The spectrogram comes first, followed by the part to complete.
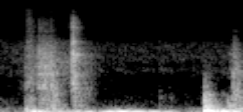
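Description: A room door being closed: a sharp click a little under a second in, then a low rumble as it shuts.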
